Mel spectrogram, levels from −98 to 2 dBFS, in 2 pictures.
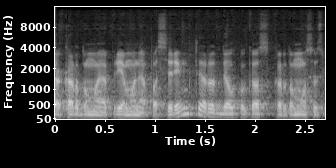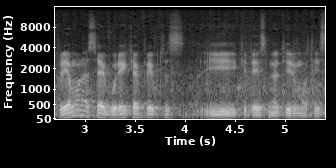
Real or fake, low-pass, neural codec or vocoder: real; 14.4 kHz; none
